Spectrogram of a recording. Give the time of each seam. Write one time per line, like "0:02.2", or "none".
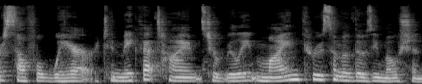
0:02.1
